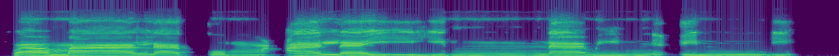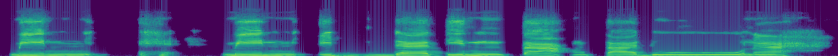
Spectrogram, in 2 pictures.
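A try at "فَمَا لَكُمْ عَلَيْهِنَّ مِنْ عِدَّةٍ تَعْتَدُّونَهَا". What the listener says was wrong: Nggak boleh begitu. Iddatin ta'tadunaha. Dunya kan panjang 2 harokat. Tapi bukan dun kalau yang ini. Dunaha.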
